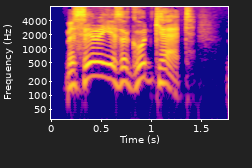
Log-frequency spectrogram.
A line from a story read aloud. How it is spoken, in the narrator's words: the cook was saying sharply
